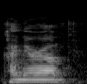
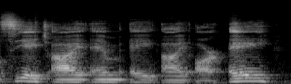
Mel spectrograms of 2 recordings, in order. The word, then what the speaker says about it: Chimaira: Chimaira uh, it's spelled C H I M A I R A, and it's off of their self titled album Chimaira.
